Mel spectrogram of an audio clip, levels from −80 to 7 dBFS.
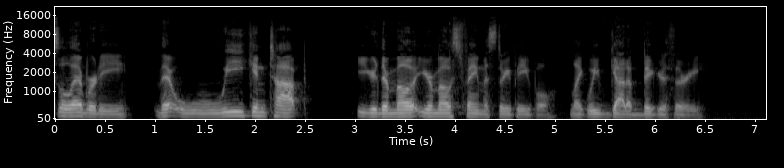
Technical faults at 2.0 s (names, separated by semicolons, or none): none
